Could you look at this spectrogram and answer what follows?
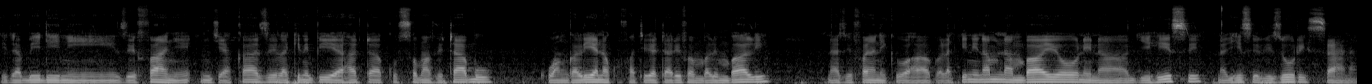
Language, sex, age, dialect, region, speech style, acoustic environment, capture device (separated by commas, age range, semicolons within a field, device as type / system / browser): Swahili, male, 18-24, Tanzania - Dar es Salaam, Tanzania, relaxed; focused, silence, mobile / Linux / Chrome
